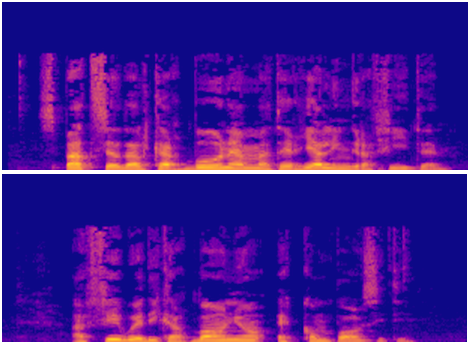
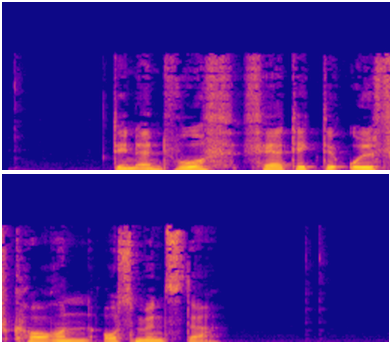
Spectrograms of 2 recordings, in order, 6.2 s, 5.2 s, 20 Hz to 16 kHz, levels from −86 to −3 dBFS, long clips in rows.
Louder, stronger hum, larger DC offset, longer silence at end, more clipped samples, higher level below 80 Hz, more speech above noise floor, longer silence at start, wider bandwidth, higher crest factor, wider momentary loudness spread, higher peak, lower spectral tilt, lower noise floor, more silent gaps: second, -23 LUFS vs -20 LUFS; neither; neither; second, 0.4 s vs 1.15 s; neither; second, -64 dBFS vs -54 dBFS; second, 42 dB vs 53 dB; second, 0.25 s vs 0.75 s; about the same, 11.5 kHz vs 11.5 kHz; about the same, 20 dB vs 20 dB; first, 14 LU vs 8 LU; about the same, -4 dBFS vs -2 dBFS; about the same, -6.5 dB/octave vs -5.5 dB/octave; second, -64 dBFS vs -73 dBFS; neither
